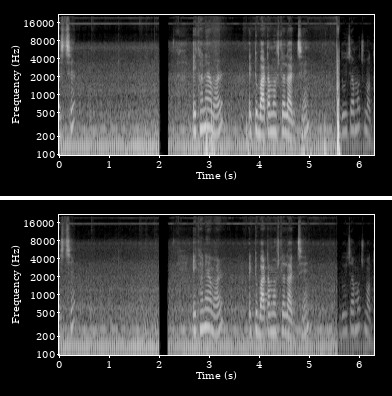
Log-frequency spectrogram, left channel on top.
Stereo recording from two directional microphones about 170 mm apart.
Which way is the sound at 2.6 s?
25° left (ahead or behind).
